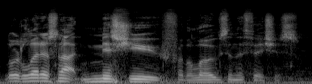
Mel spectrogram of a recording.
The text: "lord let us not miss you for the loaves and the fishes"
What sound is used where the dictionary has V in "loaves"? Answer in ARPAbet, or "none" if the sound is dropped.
V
